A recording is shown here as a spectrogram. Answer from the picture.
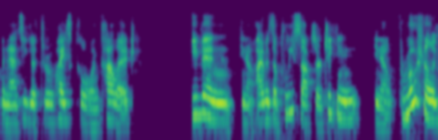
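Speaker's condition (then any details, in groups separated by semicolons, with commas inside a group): Cleft lip and palate; congenital cleft lip and palate, 25 surgeries; adult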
